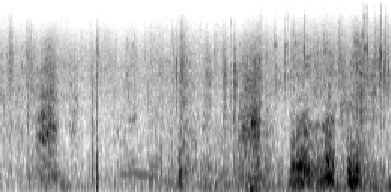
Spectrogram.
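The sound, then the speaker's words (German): Dogs meet outdoors on a walk, a young dog keen to scuffle with a relaxed other dog, with snuffling, shuffling movement and brief whimpers and yips, growing into a few louder, excited bursts toward the end, while faint human voices sit in the background. “So, jetzt haben wir hier einen Hundefreund, an dem wir jetzt mal vorbei müssen.”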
